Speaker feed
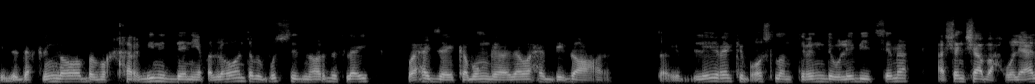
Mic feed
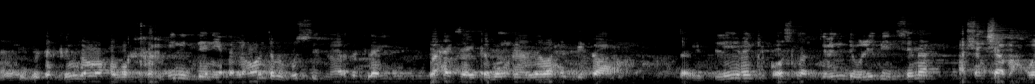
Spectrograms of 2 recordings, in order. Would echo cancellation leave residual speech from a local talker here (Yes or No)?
No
